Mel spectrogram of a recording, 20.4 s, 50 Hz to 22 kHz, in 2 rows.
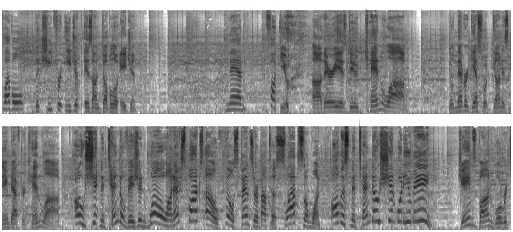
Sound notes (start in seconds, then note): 5.6 laughs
